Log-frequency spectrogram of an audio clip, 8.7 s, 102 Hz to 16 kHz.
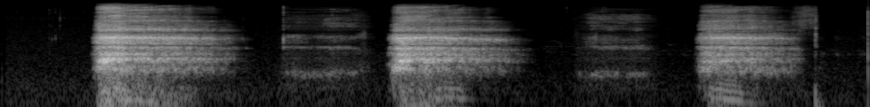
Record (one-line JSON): {"exhalation_length": "8.7 s", "exhalation_amplitude": 12194, "exhalation_signal_mean_std_ratio": 0.44, "survey_phase": "beta (2021-08-13 to 2022-03-07)", "age": "45-64", "gender": "Male", "wearing_mask": "No", "symptom_cough_any": true, "symptom_runny_or_blocked_nose": true, "symptom_other": true, "symptom_onset": "5 days", "smoker_status": "Never smoked", "respiratory_condition_asthma": true, "respiratory_condition_other": false, "recruitment_source": "Test and Trace", "submission_delay": "1 day", "covid_test_result": "Negative", "covid_test_method": "RT-qPCR"}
